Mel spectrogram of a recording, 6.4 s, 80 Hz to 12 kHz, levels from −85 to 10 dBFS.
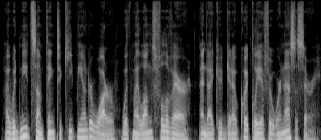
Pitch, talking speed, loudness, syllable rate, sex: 100 Hz, 235 wpm, -18 LUFS, 5.7 syllables/s, male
